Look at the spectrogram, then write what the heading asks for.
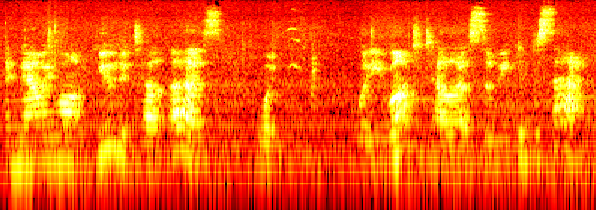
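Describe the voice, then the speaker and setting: A woman's voice: mid-range voice, lively intonation, moderate pace, natural voice. Woman acting persistent polite questioner, echoey room. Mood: patient, persistent. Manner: polite, deferential, insistent. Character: patient, persistent woman official questioning a sick patient. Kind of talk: table read of a drama. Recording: echoey room, distant mic, noisy background.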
